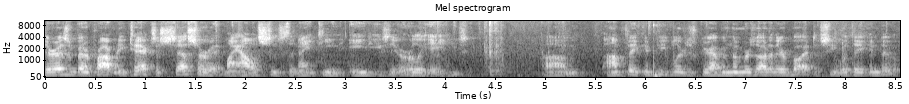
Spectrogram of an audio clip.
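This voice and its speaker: Audible room echo and noticeable background noise surround a man talking very fast. His pitch is fairly high, with fairly even intonation. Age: 70s. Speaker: resident speaking at open forum. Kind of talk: public comment at council meeting. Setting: city council meeting.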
